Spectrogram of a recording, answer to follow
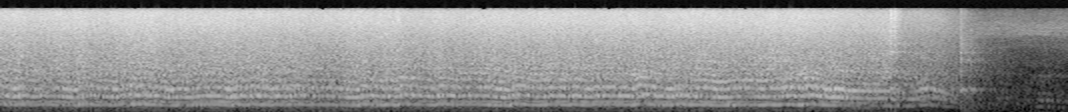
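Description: Small electric propellers at the end of a cantilevered camera rod, running with a steady buzzing whine whose pitch wavers up and down. The motors spin down about nine seconds in.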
